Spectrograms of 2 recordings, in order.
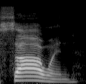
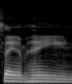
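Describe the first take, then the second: First: It is said with a w sound in the middle. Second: It is said as spelled, without a w sound. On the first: The speaker calls it right. "There's no W in there at all" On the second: The speaker calls it wrong. "It's not Sam Hain"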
